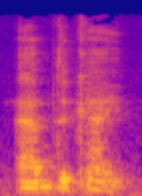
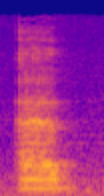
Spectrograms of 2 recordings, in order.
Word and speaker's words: abdicate: Abdicate. Abdicate. Not Kate. Kate. Just ends on the Abdication.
